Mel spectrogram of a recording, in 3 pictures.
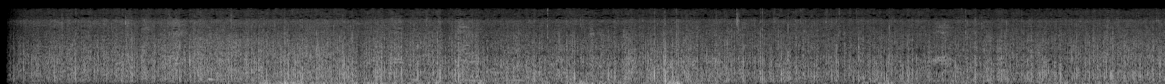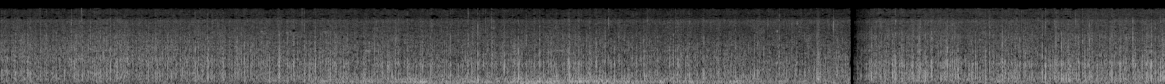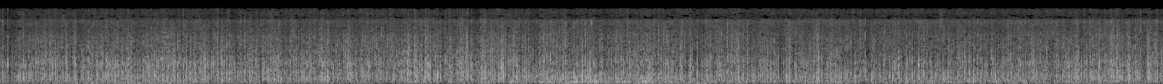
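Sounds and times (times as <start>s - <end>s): rain falling on grass and paving: 0.1s - 34.9s.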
